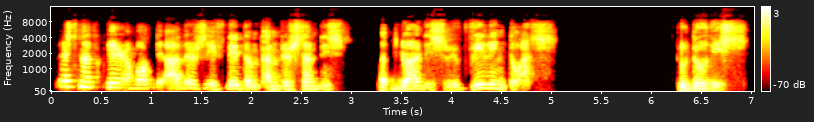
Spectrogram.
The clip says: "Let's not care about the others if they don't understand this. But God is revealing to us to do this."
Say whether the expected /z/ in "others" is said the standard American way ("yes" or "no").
no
